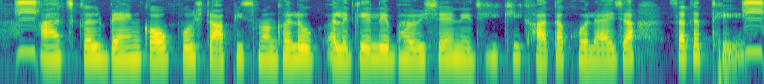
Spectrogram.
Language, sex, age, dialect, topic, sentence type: Chhattisgarhi, female, 18-24, Eastern, banking, statement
